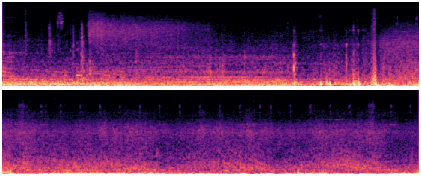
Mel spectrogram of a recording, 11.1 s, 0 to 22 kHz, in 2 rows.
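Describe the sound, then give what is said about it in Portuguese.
A steady, deep whooshing roar from a wind turbine close by, one of 150-metre-tall turbines with 64-metre blades at a hybrid complex in Santa Luzia, mixed with gusty wind noise. A few sharp clicks and thumps come early, then the low rumble continues evenly. “Esse é o barulho que uma pessoa ouve quando está pertinho de um aerogerador.”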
